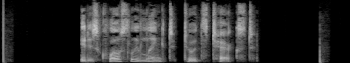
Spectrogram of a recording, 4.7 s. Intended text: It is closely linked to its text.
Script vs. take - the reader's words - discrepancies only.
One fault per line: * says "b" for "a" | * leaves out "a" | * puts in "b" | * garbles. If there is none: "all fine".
all fine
